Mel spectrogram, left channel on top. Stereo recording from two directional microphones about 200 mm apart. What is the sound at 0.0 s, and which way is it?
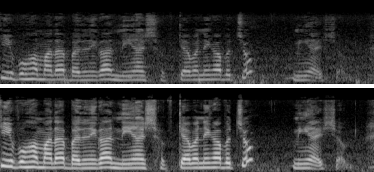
A woman's voice, 45° right (ahead or behind).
